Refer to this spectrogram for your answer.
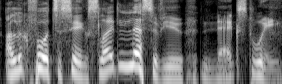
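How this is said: It is said in an exaggerated put-on voice.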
